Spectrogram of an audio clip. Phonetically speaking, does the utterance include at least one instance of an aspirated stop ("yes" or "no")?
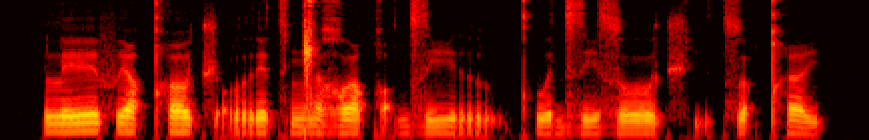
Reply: yes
